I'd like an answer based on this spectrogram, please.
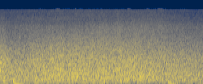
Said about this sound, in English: face to face on the edge of a cliff, on the edge of an island. The ocean roared.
